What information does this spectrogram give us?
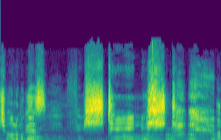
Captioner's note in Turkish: Almanca konuşma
